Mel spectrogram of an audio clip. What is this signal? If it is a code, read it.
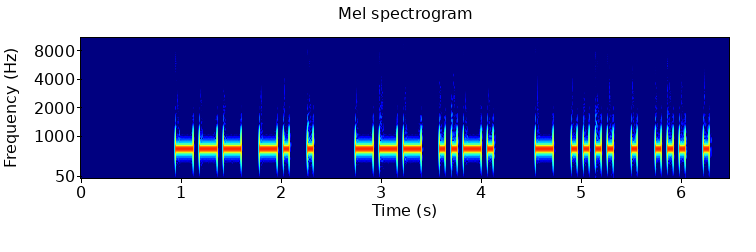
Morse code, heard as a keyed tone, about 20 wpm, 700 Hz. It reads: ONE OF THESE
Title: Sentences with 8-Word Phrases - Spoken Beginning - 20wpm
